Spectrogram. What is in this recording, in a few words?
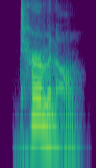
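"terminal", British English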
